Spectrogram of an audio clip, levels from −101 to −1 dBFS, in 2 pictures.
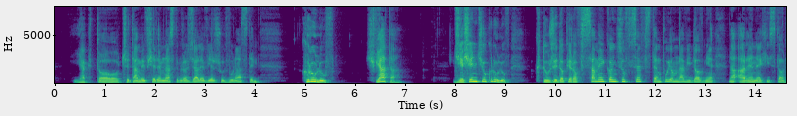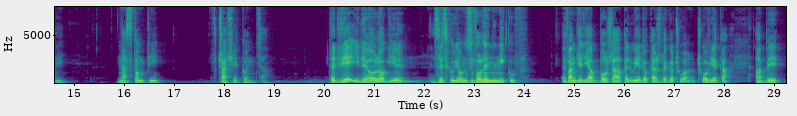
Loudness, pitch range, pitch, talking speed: -23 LUFS, 125-160 Hz, 140 Hz, 80 wpm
